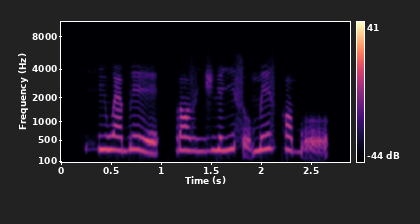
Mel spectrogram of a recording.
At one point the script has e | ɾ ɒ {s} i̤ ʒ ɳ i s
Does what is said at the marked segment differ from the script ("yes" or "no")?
yes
